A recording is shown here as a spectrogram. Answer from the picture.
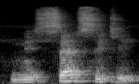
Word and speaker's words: necessity: All right, let us say necessity.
